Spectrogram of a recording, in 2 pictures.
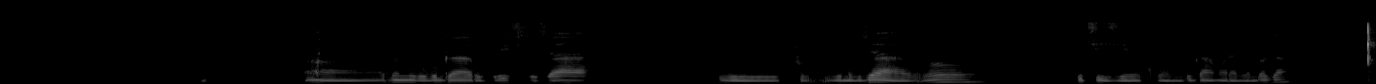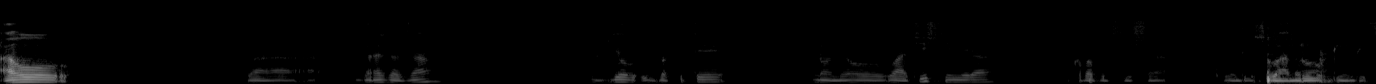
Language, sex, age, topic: Kinyarwanda, male, 18-24, finance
